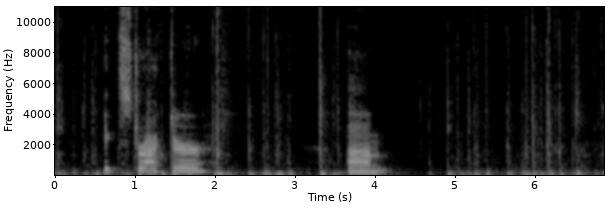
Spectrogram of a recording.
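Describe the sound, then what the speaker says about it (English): Typing on a computer keyboard, a steady patter of close keystrokes running throughout, interrupted by a person speaking a few words over it. "I'll type it in chat."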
